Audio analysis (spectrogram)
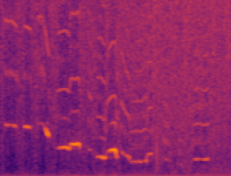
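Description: A series of high, thin chirps and short whistled sweeps, rising and falling quickly over a couple of seconds, fairly faint and heard alone without any talking.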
